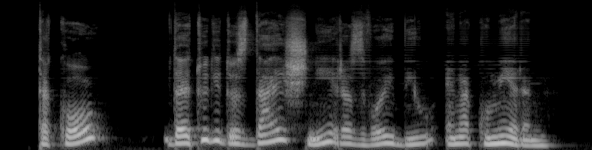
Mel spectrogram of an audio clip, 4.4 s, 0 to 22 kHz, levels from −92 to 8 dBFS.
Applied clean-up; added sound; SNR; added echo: neural mask model DeepFilterNet 3.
